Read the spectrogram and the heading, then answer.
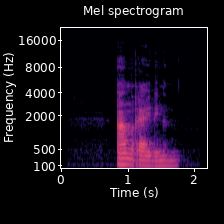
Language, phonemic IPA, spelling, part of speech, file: Dutch, /ˈanrɛidɪŋə(n)/, aanrijdingen, noun, Nl-aanrijdingen.ogg
- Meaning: plural of aanrijding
